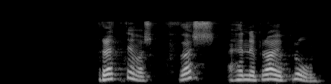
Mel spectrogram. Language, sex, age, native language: Icelandic, female, 50-59, Swedish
